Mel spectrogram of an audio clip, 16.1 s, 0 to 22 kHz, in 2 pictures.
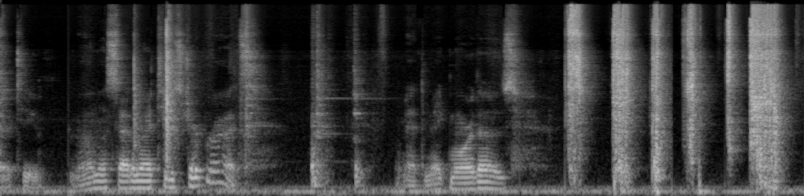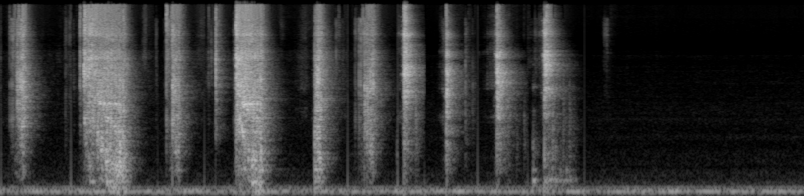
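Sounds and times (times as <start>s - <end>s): steady low hum: 0.0s - 16.0s
duct tape ripping: 5.7s - 13.6s.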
